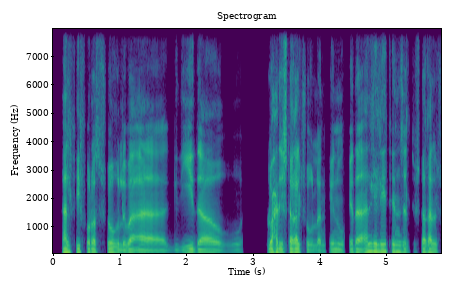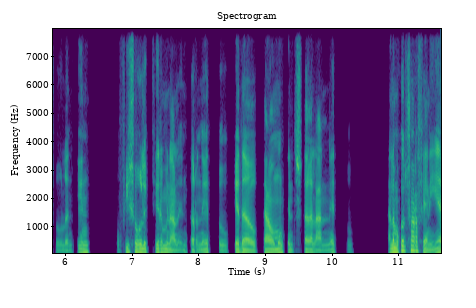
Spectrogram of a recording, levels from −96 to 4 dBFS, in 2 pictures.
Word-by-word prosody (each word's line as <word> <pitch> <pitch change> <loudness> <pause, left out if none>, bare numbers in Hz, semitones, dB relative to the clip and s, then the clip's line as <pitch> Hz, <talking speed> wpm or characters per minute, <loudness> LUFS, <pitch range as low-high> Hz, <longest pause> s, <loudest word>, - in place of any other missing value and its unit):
"هل 115 0 +4
فيه 115 +1 -2
فرص 110 -1 -2
شُغل 105 -4 -2
بقى 85 -6 0
جديدة 95 +2 -1
و 75 -3 -13 0.4
والواحد 120 - +3
يشتغل 105 0 +2
شُغلانتين 90 +2 -6
وكده." 105 +2 -1
قال 120 - +1
لي: 135 - +3
"ليه 130 +1 +2
تنزل 120 -5 -3
تشتغل 100 +2 -2
شُغلانتين 90 +6 -4 0.4
وفيه 125 - -3
شغل 130 -2 +4
كتير 120 +3 -1
من 110 -2 +2
على 90 - +2
الإنترنت 95 +4 -3
وكده،" 95 +2 +3
وبتاع، 100 +3 +2
وممكن 105 -1 +1
تشتغل 100 +2 +1
على 85 -1 +1
النت. 100 +4 -6 0.8
أنا 130 - +6
ما 125 - +8
كنتش 165 +3 +2
أعرف 160 -6 +4
يعني 100 -4 +2
إيه 125 - +6
100 Hz, 180 wpm, -24 LUFS, 90-110 Hz, 0.8 s, ما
